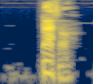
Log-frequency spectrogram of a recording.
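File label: "batter", Australian English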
